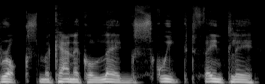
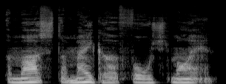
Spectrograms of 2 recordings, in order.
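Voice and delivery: low, broken whispery voice; broken whisper; 5 semitones lower than usual. A narrator's reading. Cool Shivers answering talk of sharpened swords, broken whisper. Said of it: "in that broken whisper of his".

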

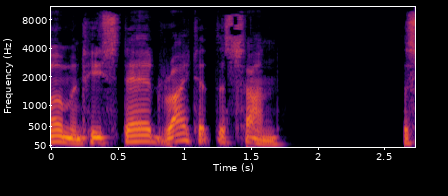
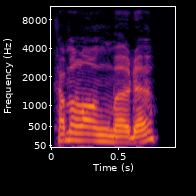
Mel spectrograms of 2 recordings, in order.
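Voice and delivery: louder, higher call across the yard; 7 semitones higher, 4 dB louder, faster than usual. A narrator's reading. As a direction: call him over from the carriage. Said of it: "Mister Socrates called".

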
